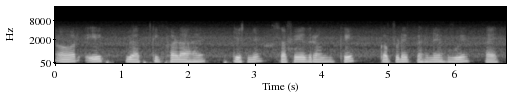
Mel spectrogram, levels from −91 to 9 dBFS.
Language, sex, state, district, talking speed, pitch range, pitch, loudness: Hindi, male, Chhattisgarh, Raipur, 105 wpm, 135-145 Hz, 140 Hz, -16 LUFS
